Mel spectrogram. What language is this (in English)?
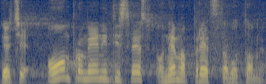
Serbian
